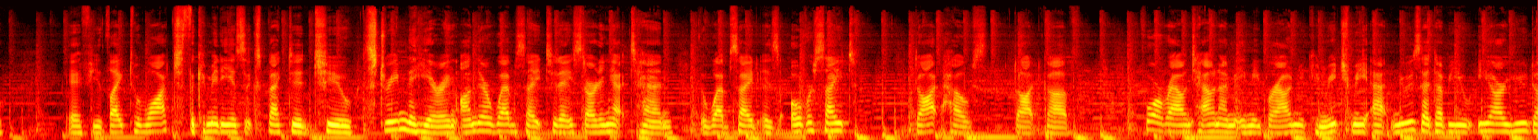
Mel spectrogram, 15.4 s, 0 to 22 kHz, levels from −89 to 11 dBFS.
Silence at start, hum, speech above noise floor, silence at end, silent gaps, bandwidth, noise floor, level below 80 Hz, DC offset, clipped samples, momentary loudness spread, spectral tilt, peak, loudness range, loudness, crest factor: 0 s; none; 21 dB; 0 s; none; 19 kHz; -38 dBFS; -32 dBFS; under 0.1%; under 0.1%; 10 LU; -5.5 dB/octave; 0 dBFS; 4 LU; -18 LUFS; 18 dB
